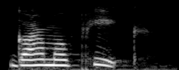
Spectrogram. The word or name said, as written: garmopeak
